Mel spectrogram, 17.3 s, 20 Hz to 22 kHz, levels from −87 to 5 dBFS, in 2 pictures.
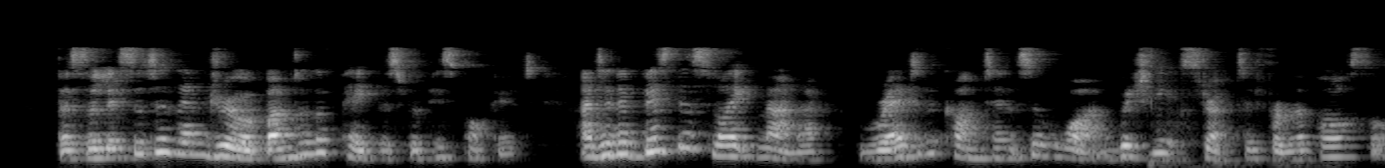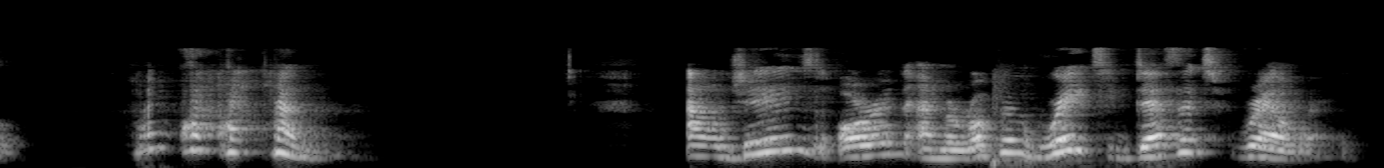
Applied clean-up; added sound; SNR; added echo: neural mask model DeepFilterNet 3.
